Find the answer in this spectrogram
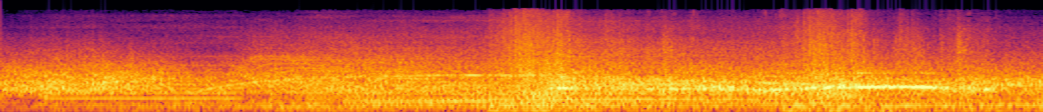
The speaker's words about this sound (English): The truck's wheels lock up.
